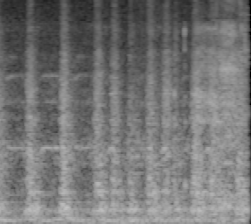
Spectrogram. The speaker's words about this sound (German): Ja, okay, jetzt, jetzt druckt er.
